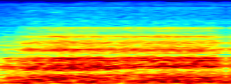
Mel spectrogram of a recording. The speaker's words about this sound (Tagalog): kapag sobrang agit ng isip, balik ka lang daw sa paghinga. Hinga ka lang daw ng malalim.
